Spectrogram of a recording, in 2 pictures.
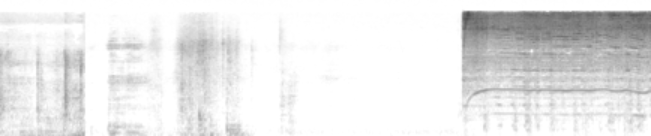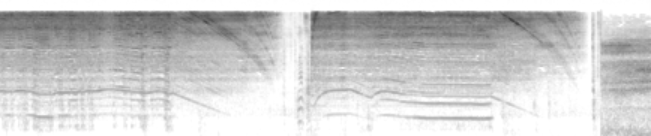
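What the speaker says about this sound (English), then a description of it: "I need a grind right up in there. I got my cutting wheel." A cutting wheel grinds a metal part clamped in a vise. After some quiet handling noises, a high whining tool tone runs for several seconds, dips and rises in pitch as it bites, stops briefly, then starts again.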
